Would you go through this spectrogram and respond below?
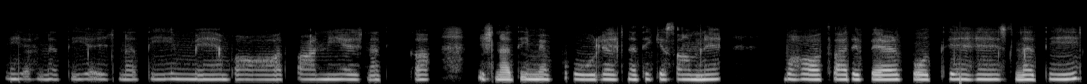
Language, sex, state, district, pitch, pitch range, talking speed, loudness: Hindi, female, Uttar Pradesh, Etah, 230 Hz, 225-235 Hz, 160 wpm, -23 LUFS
